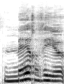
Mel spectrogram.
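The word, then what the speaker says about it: merveilleux: weather was amazing but please remember it's mervier with the letter e this is why it's in the lineup today because in my conversation Cafe and the people I'm teaching for some reason the English brain kicks in and people love saying Mario it's so you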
